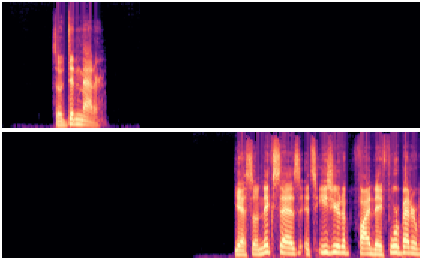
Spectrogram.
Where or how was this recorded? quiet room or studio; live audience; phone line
live audience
